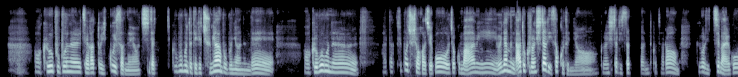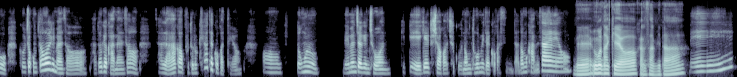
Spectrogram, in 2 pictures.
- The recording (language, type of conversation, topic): Korean, advice, 감정을 더 잘 알아차리고 조절하려면 어떻게 하면 좋을까요?
- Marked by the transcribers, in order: none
